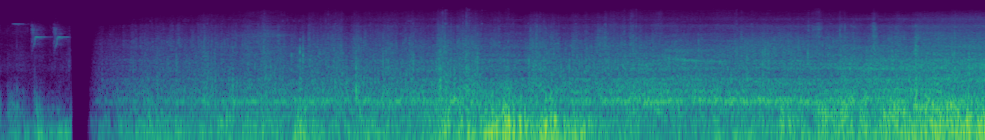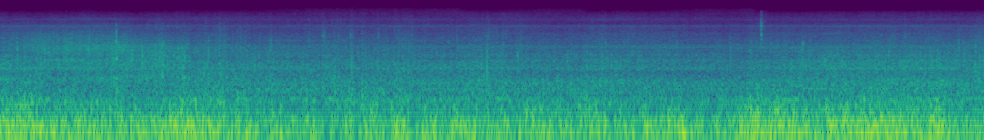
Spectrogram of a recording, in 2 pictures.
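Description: Wind rushes loudly across the microphone.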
